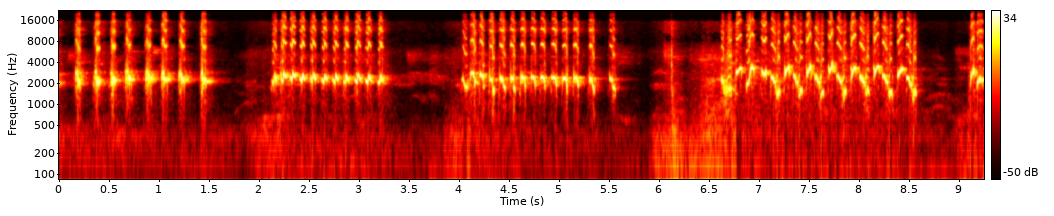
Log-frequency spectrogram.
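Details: Sooty-headed bulbul (trucukan) song used as a training recording: loud bursts of rapid buzzy notes around a steady pitch, then a run of quick rising-falling whistled phrases, with short pauses between bursts.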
